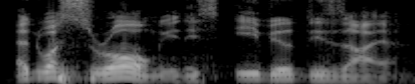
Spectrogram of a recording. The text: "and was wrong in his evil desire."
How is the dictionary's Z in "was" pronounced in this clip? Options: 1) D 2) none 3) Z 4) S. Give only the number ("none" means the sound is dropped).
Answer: 4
